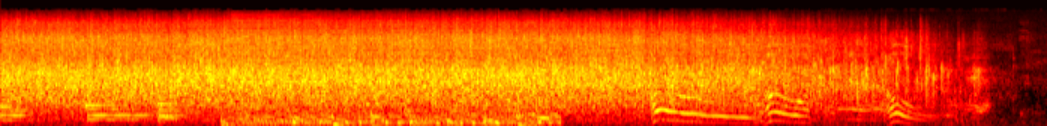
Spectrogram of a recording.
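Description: Studio audience applauding over band play-off music with held notes; the music stops about five seconds in, and a few voices call out over the applause near the end.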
